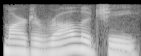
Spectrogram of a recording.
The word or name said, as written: martyrology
